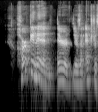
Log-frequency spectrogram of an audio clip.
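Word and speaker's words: Harkonnen: sorry what's their name hekinan there there's an extra syllable there's an extra K in there the heinens are on their tails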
